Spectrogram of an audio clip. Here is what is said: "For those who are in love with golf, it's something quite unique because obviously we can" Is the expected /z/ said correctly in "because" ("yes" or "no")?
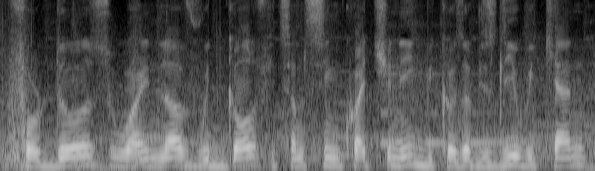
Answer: yes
